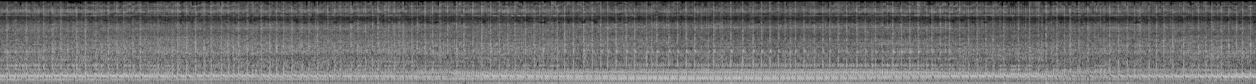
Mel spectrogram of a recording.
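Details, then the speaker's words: McCulloch 790 chainsaw with MC101 kart engine, new header and pipe, 3D-printed carb adaptor: screaming full-throttle two-stroke, steady high buzz with thin uneven note, won't four-stroke; lean at high speed, carb can't supply enough fuel. "it just at high speed you open her up and it just is not able to dump enough fuel so definitely going to have to wait to want to do a cut on that and everything"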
